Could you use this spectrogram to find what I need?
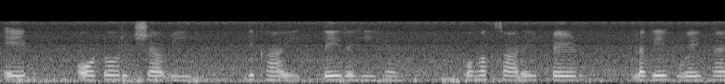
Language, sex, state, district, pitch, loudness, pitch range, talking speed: Hindi, female, Haryana, Charkhi Dadri, 200 Hz, -18 LUFS, 195-210 Hz, 115 wpm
